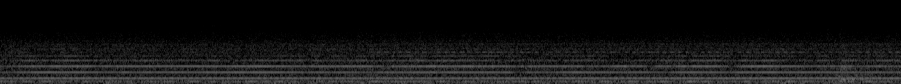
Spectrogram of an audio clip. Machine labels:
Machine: fan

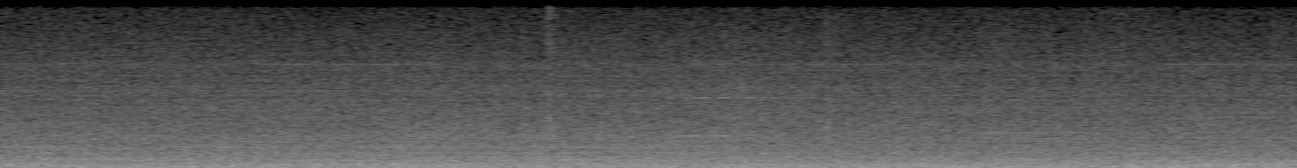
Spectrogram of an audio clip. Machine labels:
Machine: slide rail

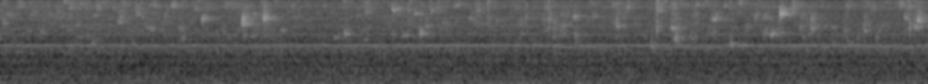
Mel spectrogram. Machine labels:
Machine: pump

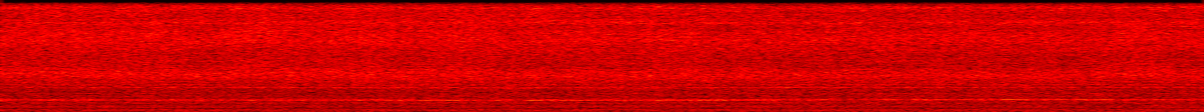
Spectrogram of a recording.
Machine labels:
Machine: fan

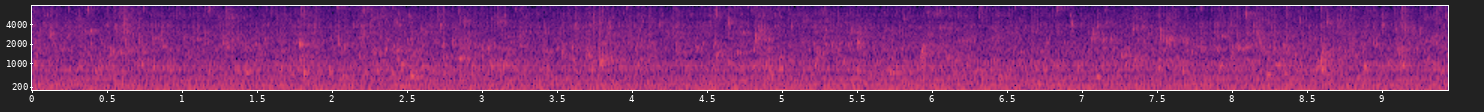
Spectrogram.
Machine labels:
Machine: pump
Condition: normal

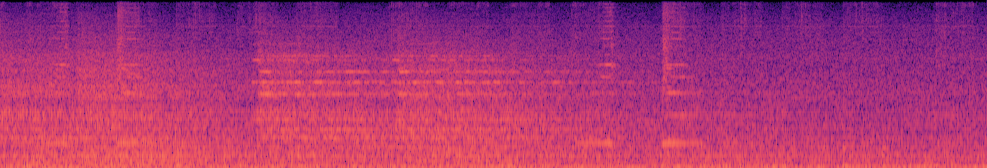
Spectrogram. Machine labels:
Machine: slide rail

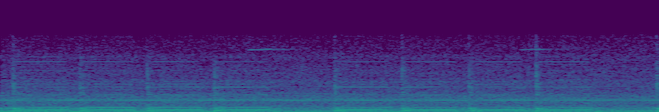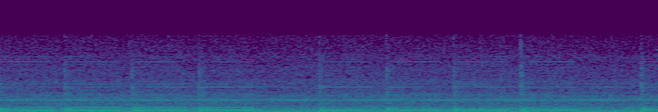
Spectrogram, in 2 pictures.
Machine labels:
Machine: slide rail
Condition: normal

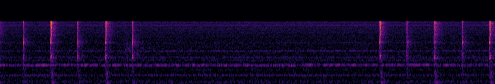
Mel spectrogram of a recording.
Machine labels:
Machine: valve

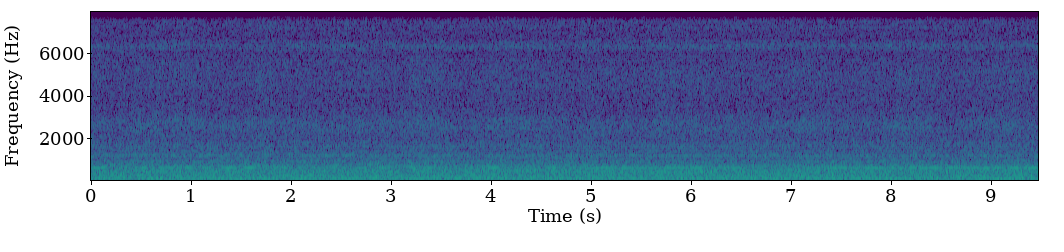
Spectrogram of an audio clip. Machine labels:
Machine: fan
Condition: abnormal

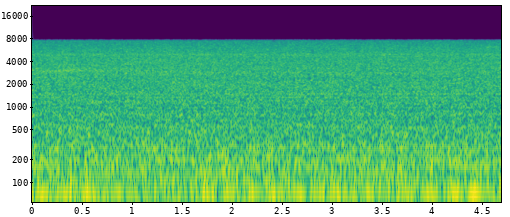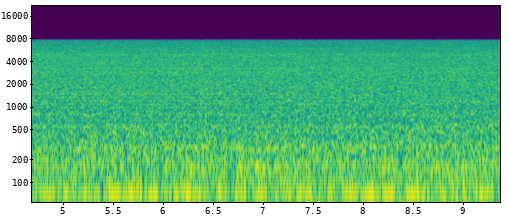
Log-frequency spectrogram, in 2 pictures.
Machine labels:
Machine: fan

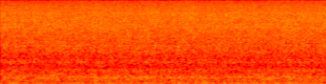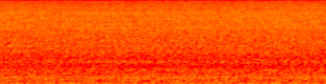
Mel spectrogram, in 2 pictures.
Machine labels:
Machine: slide rail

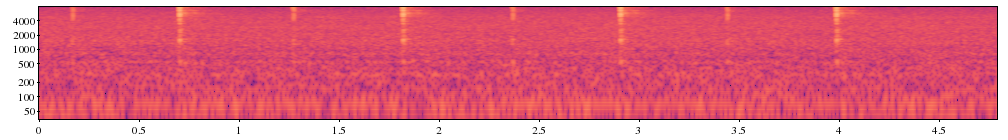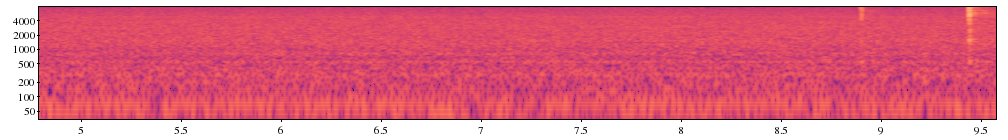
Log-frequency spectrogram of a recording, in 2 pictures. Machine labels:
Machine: valve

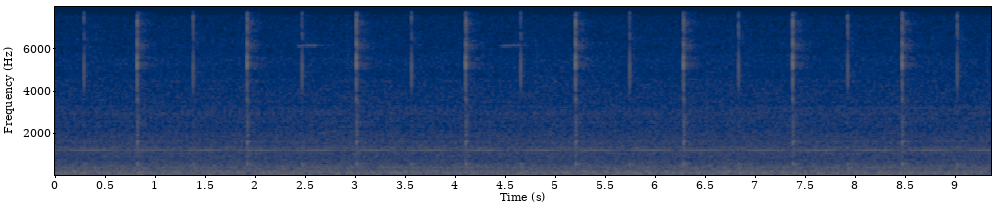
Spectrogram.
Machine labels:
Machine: valve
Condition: normal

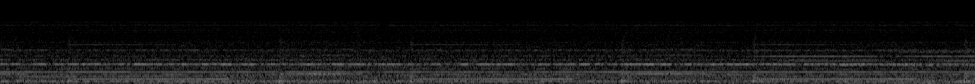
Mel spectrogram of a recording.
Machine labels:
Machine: slide rail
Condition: normal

